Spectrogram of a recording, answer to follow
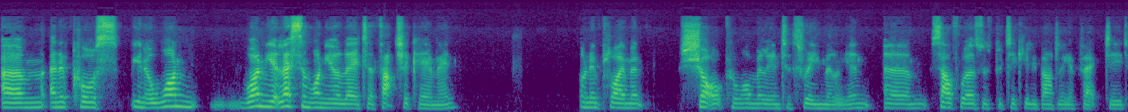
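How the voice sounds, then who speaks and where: Against a quiet background, a woman with a northern English accent speaks at a moderate pace in a very deep, low voice with ordinary pitch variation and a dry, close sound with no echo. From northern England. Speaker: former co-operative development worker and councillor. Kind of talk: oral history interview. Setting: video call. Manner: halting.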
